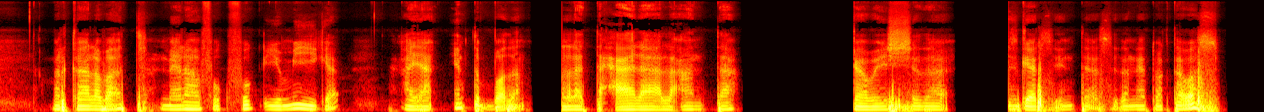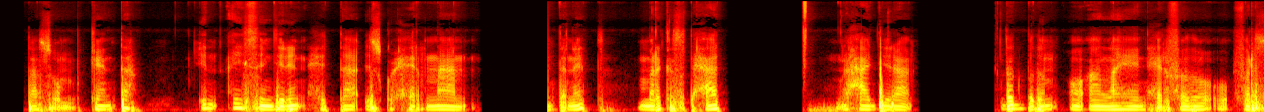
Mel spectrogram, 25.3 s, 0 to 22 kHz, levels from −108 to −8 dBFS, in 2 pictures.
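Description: At 5.58, 8.50, 10.05, 12.84, 18.08, 20.63 and 22.55 s, speech resumes with its opening cut away, a clipped start after a pause. Each follows a gap of between 0.33 and 1.15 s. The output path idles during the silence and needs roughly 45 to 50 ms to wake and lock again, so that much of each onset never reaches the listener and speech jumps in abruptly.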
